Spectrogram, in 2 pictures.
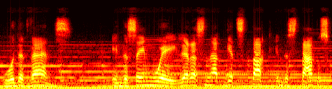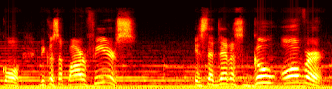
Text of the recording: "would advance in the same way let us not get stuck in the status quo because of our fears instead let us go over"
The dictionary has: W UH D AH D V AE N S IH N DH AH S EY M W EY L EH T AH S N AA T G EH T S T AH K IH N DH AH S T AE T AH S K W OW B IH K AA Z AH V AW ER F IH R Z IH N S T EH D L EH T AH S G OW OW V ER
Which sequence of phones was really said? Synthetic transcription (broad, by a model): W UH D AH D V AE N S IH N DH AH S EY M W EY L EH T AH S N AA T G EH T S T AH K IH N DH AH S T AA T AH S K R B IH K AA S AH V AW ER F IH R S IH N S T EH D L EH T AH S G OW OW V ER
